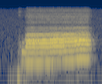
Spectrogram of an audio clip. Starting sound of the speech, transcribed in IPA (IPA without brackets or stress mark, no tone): k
